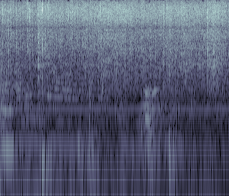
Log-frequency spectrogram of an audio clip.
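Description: Hot fried rice stirred in a pan, a steady sizzle running throughout with a few soft scraping strokes of the utensil against the pan, close and even, with no talking.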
